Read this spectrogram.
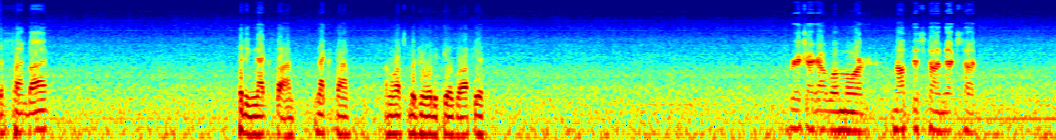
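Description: A man talks in short bursts through a headset microphone.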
